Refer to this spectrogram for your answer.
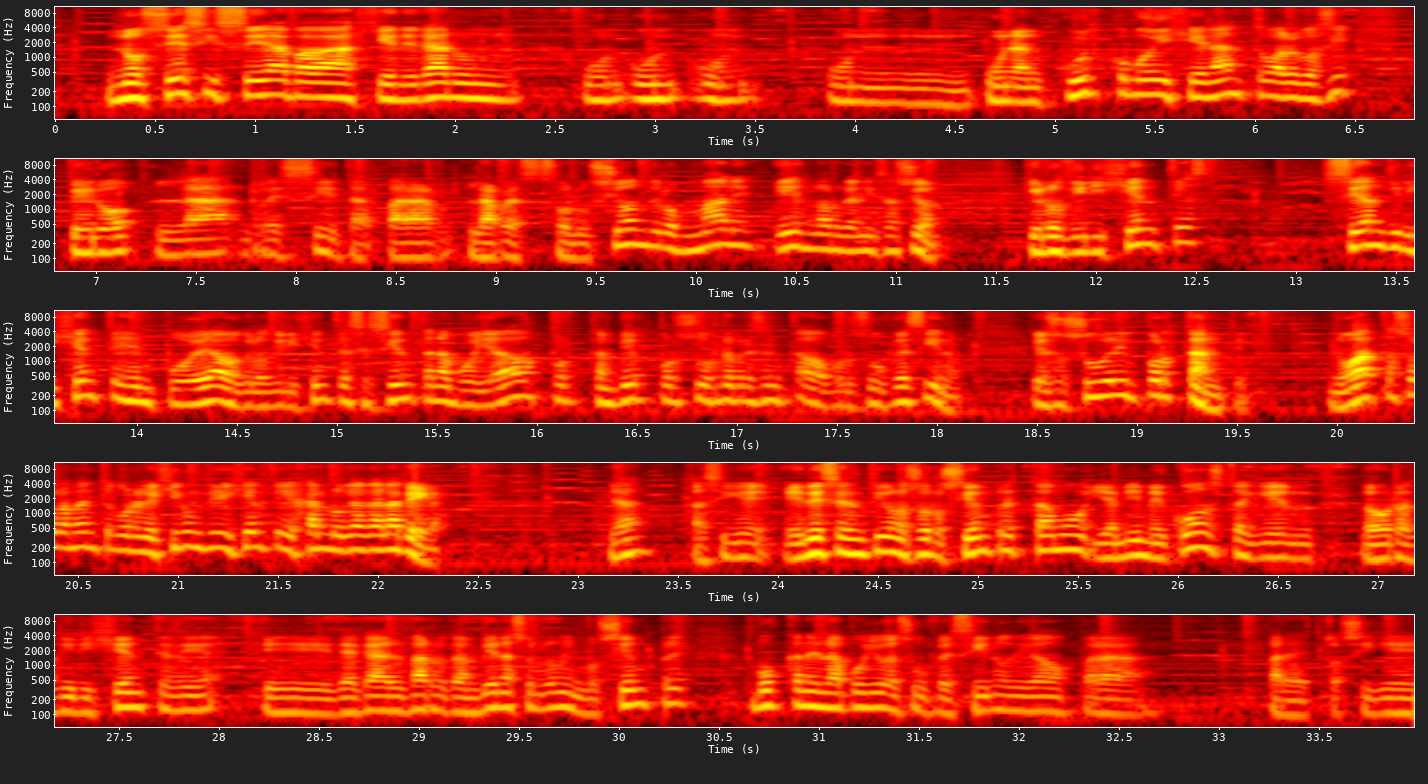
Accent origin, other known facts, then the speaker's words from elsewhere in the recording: Bulnes, Ñuble, Chile; now in Concepción, Chile; Bueno, no, yo soy bulnense. Yo nací en Bulnes. Me malcrié en Bulnes, como digo. Y después llegué acá el año 85. Llegué a Concepción en general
